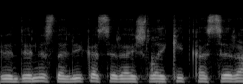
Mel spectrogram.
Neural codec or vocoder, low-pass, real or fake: none; 10.8 kHz; real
